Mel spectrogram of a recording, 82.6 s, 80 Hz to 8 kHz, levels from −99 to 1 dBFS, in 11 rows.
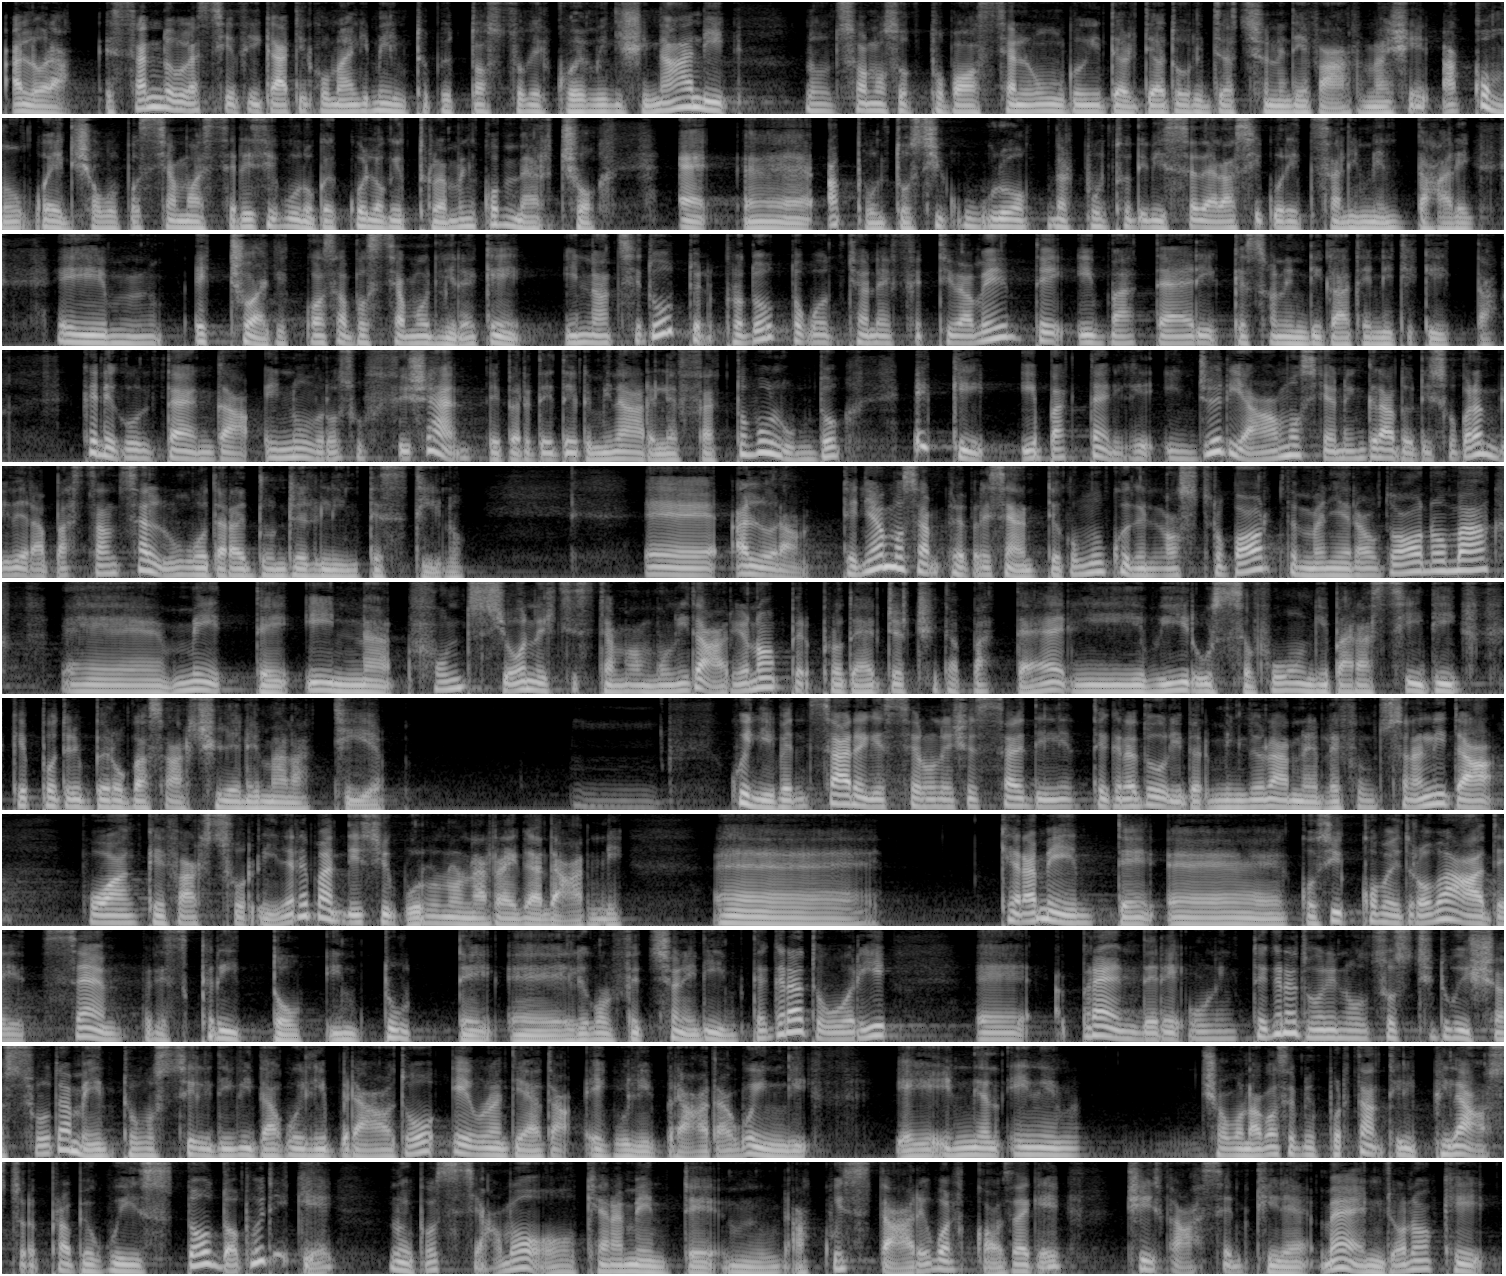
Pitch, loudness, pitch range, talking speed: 130 Hz, -30 LUFS, 120-150 Hz, 145 wpm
